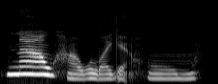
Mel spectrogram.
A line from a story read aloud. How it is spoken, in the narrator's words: I mumbled to myself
